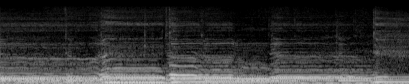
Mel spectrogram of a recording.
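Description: Multi-track a cappella vocal arrangement sung by one man: layered wordless voices hold sustained chords over a low sung bass line, the harmonies shifting every second or so.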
